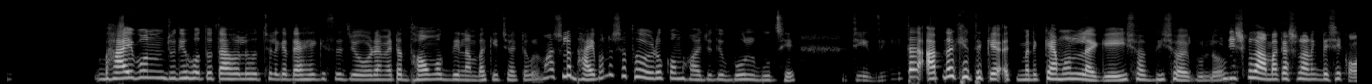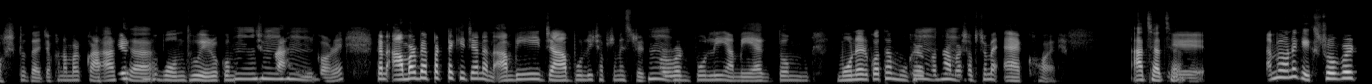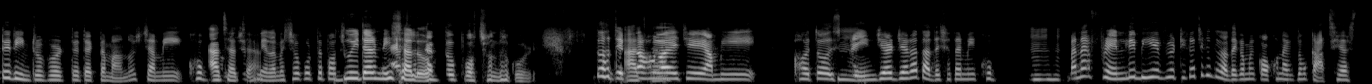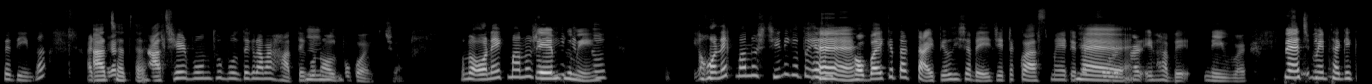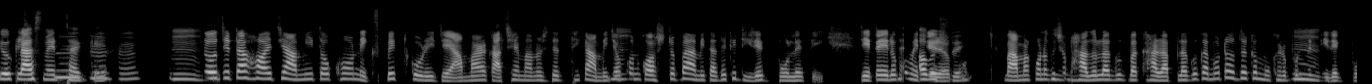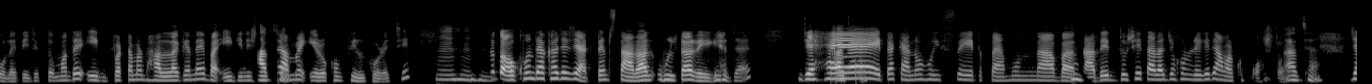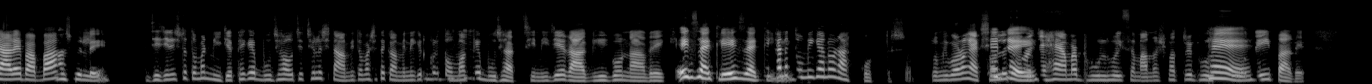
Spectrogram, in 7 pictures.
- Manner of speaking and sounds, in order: static; in English: "extorverted-introverted"; laughing while speaking: "পছন্দ করি"; in English: "friendly behaviour"; in English: "Same to me"; in English: "coworker"; unintelligible speech; tsk; in English: "at times"; laughing while speaking: "রেগে যায়"; in English: "acknowledge"
- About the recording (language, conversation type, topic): Bengali, unstructured, বিবাদ হলে আপনি সাধারণত কী করেন?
